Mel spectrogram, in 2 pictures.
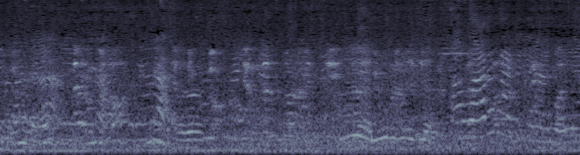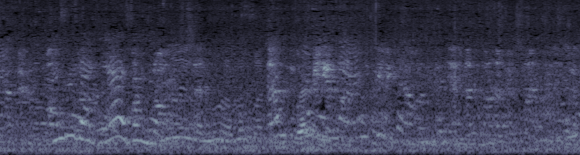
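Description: A crowd of men and women chatter close by, outdoors.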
